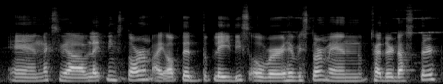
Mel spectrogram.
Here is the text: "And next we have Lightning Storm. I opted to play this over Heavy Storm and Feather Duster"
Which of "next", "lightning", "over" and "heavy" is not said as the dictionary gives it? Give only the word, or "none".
none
